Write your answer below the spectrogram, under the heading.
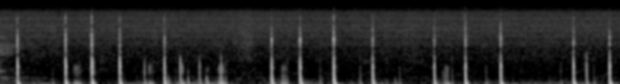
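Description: Stylus tapping on an iPad's glass screen while handwriting, about two dozen short, irregular taps.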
